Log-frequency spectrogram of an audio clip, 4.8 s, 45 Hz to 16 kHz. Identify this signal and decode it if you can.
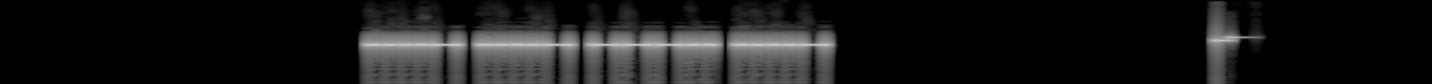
Morse code, heard as a keyed tone, about 44 wpm, 700 Hz. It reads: 4484
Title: Common Cut Numbers - 4-Digit 45wpm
